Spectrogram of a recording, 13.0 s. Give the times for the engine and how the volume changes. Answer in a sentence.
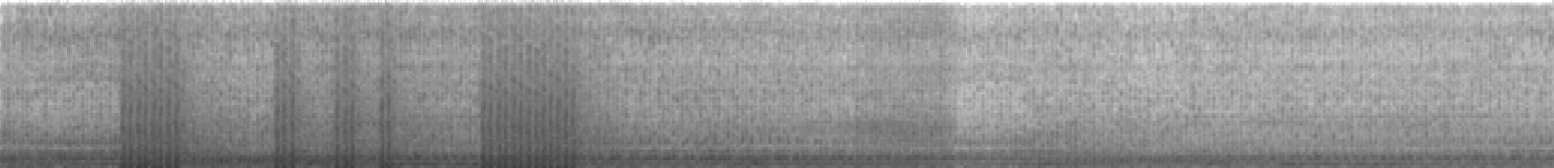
You can hear the engine from 0.0 to 12.9 s, getting quieter.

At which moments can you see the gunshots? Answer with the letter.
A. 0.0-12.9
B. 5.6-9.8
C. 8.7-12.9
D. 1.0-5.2
D.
